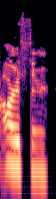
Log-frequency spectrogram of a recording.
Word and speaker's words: Arthur: So Arthur, is that the right way to say it? That's right. That's right. Like author with an R, Arthur.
